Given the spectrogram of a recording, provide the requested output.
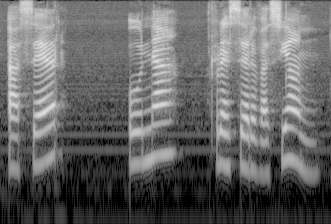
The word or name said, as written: hacer una reservacion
